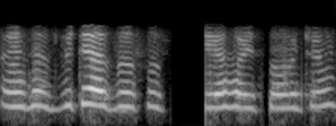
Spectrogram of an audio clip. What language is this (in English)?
Kashmiri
